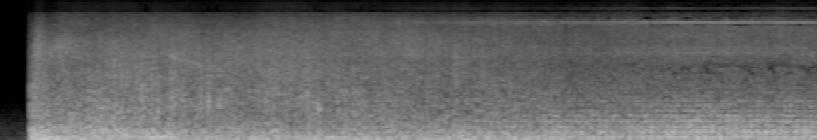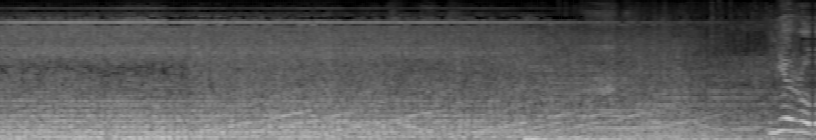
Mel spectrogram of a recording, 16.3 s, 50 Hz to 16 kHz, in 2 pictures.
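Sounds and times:
explosion blast: 0.4s - 7.9s, 13.1s - 15.9s
heavy roaring rumble with deep bass: 0.6s - 16.3s
speech: 16.1s - 16.3s.

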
